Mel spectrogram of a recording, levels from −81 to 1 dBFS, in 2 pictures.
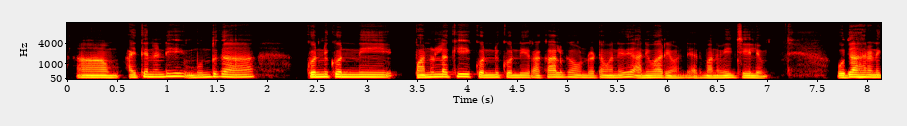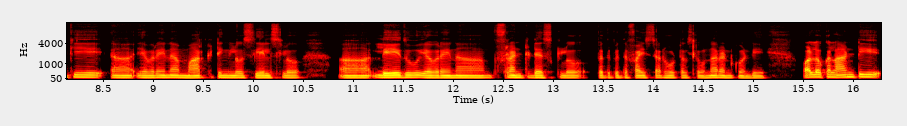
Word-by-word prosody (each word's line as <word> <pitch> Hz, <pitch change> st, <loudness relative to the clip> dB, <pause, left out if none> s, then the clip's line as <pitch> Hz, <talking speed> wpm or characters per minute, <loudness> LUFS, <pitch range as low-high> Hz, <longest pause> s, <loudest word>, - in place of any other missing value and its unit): ఆ! -, -, +2 dB, 0.5 s
అయితేనండి 155 Hz, +5 st, +1 dB, 0.2 s
ముందుగా 160 Hz, +2 st, +1 dB, 0.8 s
కొన్ని, 155 Hz, +2 st, +6 dB
కొన్ని 150 Hz, -1 st, +4 dB, 0.5 s
పనులకి 155 Hz, +4 st, +3 dB
కొన్ని, 140 Hz, -1 st, +2 dB
కొన్ని 135 Hz, 0 st, +1 dB
రకాలుగా 140 Hz, +3 st, -1 dB
ఉండటమనేది 130 Hz, +2 st, -1 dB
అనివార్యమండి. 115 Hz, -2 st, 0 dB
అది 110 Hz, -, -7 dB
మనం 110 Hz, +1 st, 0 dB
ఏం 130 Hz, -, -2 dB
చేయలేం. 115 Hz, -6 st, 0 dB, 0.8 s
ఉదాహరణకి 145 Hz, -1 st, +2 dB, 0.3 s
ఆహ్, 120 Hz, 0 st, +1 dB
ఎవరైనా 130 Hz, +1 st, +1 dB, 0.2 s
మార్కెటింగ్‌‌లో, 120 Hz, +1 st, -1 dB
సేల్స్‌‌‌లో 115 Hz, 0 st, -1 dB, 0.5 s
ఆహ్, 115 Hz, 0 st, +1 dB, 0.2 s
లేదు 135 Hz, +1 st, +5 dB, 0.2 s
ఎవరైనా 120 Hz, 0 st, +2 dB, 0.4 s
ఫ్రంట్ 130 Hz, -1 st, +1 dB
డెస్క్‌‌లో 115 Hz, -1 st, -3 dB, 0.2 s
పెద్ద, 120 Hz, -, -4 dB
పెద్ద 115 Hz, 0 st, -5 dB
5 115 Hz, -1 st, -1 dB
స్టార్ 120 Hz, 0 st, -5 dB
హోటల్స్‌‌లో 115 Hz, 0 st, -6 dB
ఉన్నారనుకోండి. 115 Hz, -3 st, -2 dB, 0.5 s
వాళ్ళు 145 Hz, +1 st, +4 dB
ఒకలాంటి 150 Hz, +2 st, +1 dB
130 Hz, 120 wpm, -24 LUFS, 115-145 Hz, 0.8 s, కొన్ని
